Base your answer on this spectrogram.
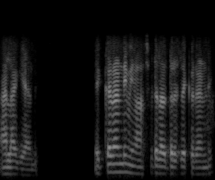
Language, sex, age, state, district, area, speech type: Telugu, male, 18-30, Telangana, Kamareddy, urban, conversation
